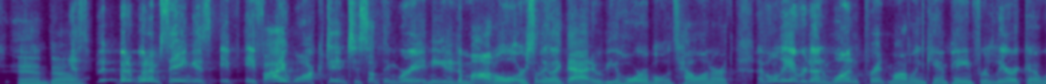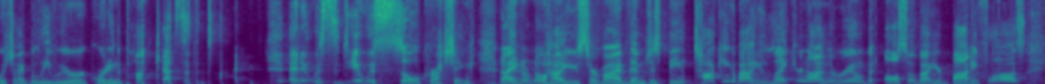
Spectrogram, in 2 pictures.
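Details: Adult speaker; normal speech.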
